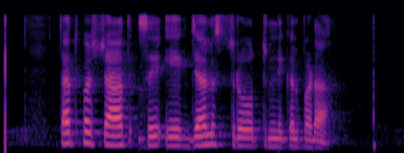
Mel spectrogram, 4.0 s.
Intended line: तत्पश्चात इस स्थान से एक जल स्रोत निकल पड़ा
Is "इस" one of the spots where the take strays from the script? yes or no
yes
